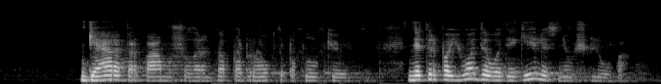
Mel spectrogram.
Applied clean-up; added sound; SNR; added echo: neural separator model SepFormer DNS4.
